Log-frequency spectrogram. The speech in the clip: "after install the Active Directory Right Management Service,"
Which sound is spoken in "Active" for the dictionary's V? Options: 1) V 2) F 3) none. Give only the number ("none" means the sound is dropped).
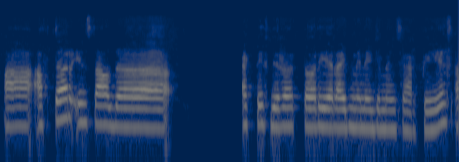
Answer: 2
